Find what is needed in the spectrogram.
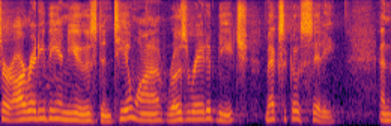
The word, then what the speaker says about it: Tijuana: Tijuana is pronounced Tijuana.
